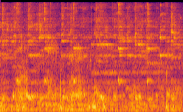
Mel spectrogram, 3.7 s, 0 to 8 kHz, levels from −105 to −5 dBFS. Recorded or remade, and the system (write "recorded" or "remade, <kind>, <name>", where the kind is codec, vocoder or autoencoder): remade, vocoder, HiFi-GAN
